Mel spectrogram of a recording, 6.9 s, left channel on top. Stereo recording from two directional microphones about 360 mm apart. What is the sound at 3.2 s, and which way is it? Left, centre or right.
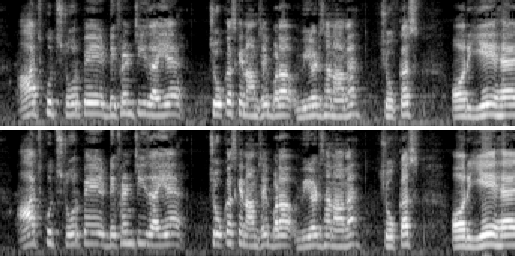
Speech, centre.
